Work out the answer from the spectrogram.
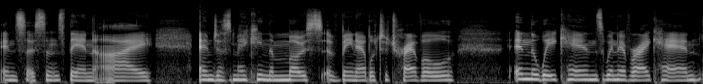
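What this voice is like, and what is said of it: New Zealand accent. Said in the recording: “a little place down under called New Zealand... which is where my crazy accent is from... what is that wacko accent that she has?... It's not Australia. It's New Zealand.”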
